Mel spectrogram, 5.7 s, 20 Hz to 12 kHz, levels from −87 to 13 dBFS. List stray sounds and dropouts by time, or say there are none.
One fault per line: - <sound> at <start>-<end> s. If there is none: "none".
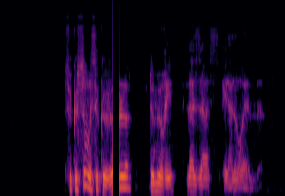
- dropout at 2.3-2.4 s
